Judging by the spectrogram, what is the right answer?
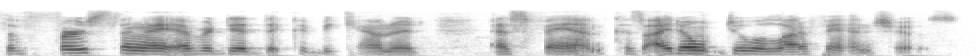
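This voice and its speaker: An audio drama producer and audiobook narrator appears as an interview guest, chatting casually in a loose, conversational way and sometimes correcting herself. Her voice is on the low side and gravelly, with fairly even intonation at a normal speed, in a dry recording with the highs cut off.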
